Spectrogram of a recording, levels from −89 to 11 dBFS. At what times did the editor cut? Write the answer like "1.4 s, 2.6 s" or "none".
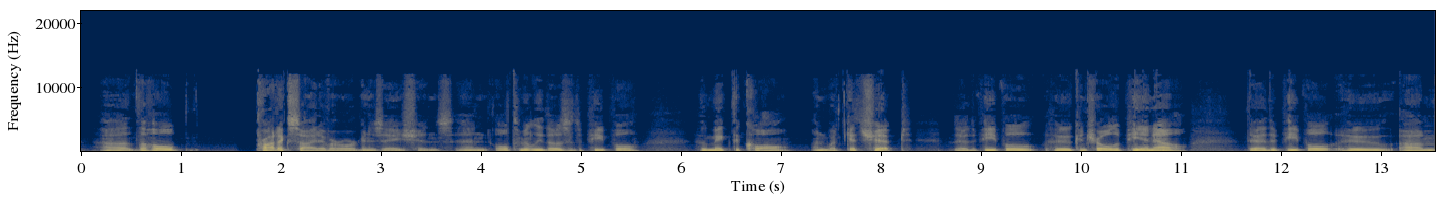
none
